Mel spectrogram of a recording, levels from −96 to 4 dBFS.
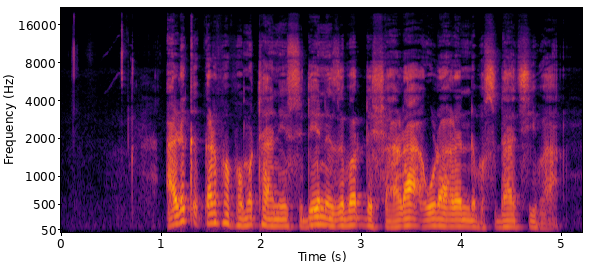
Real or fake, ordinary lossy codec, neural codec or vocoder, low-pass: fake; none; vocoder, 48 kHz, 128 mel bands, Vocos; 19.8 kHz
